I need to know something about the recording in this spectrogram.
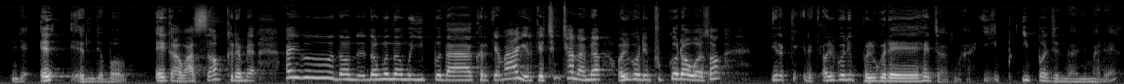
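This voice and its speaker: Woman preaching with lively rhetorical questions. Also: mid-range voice, slightly rough. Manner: asks the congregation rhetorical questions, repeats key words. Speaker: pastor. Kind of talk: sermon. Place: church.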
